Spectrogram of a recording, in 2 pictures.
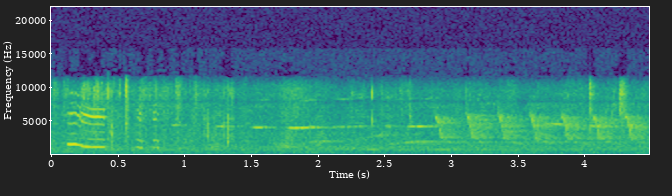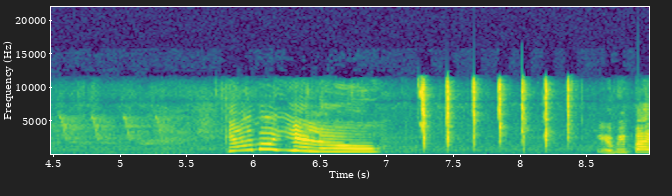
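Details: A single long, falling whine from Rottweiler puppies aged 4.5 weeks, outside for the first time, follows quiet background, then a string of crisp clicks and coaxing speech.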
